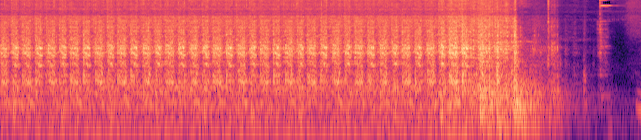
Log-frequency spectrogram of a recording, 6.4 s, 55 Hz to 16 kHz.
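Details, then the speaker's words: Ferguson TO20 tractor sitting three to five years, cranked with fuel on and no choke: steady rhythmic cranking, nearly three beats a second, never fires; faint spark at points, condenser to be replaced next. "it's sparking but I don't know if it's any better than what it was try it again yeah it's all right now we'll try it with the choke just to see what happens all right spark is still faint"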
